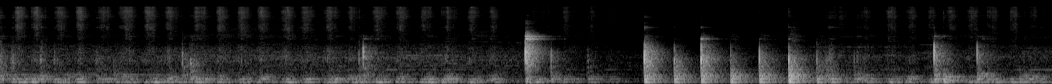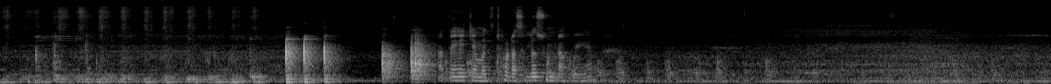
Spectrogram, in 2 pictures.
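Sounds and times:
pestle grinding in stone mortar: 0:00.0 - 0:06.1, 0:06.8 - 0:13.8
pestle striking stone mortar: 0:00.0 - 0:14.0.

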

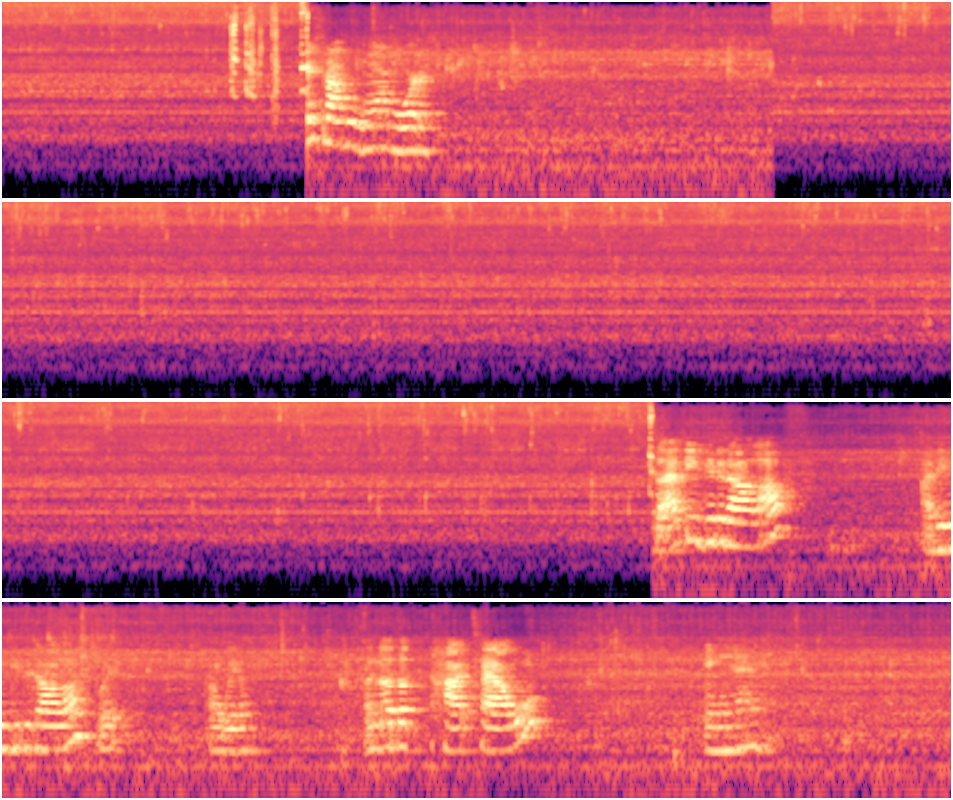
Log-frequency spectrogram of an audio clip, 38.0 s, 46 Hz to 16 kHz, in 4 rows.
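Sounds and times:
tap running: 0:02.0 - 0:03.4, 0:33.9 - 0:35.5.

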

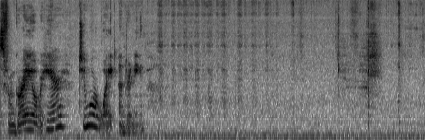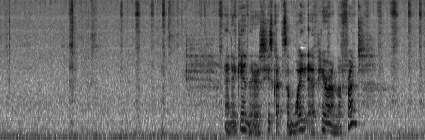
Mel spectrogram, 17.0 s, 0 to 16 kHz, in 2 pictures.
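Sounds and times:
pencil scratching on paper: 0:03.1 - 0:05.9, 0:10.9 - 0:12.1, 0:16.0 - 0:17.0.

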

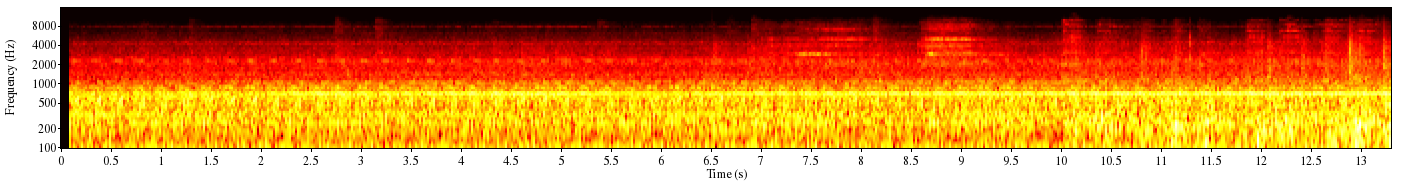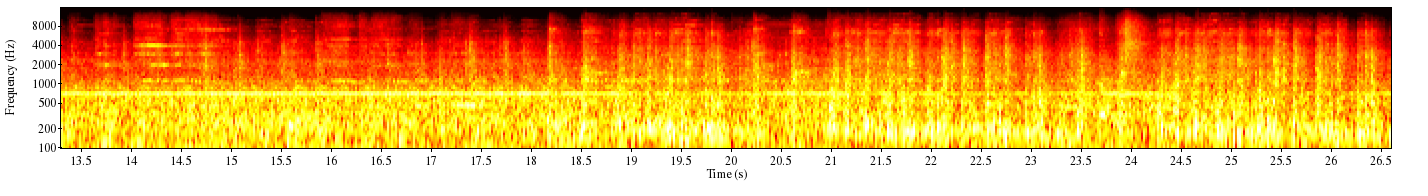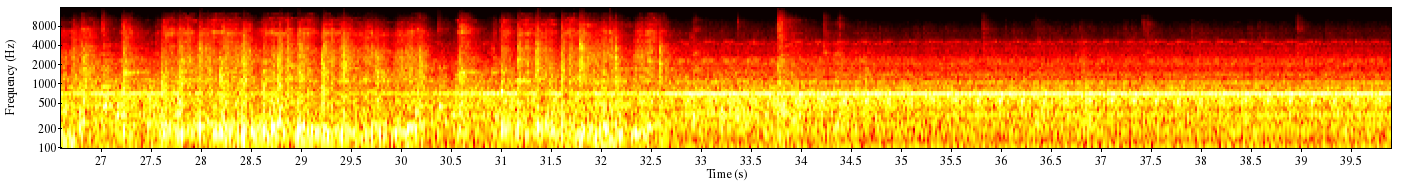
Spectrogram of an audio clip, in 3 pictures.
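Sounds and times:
train electrical whine: 0:00.1 - 0:39.9
wheel squeals: 0:07.0 - 0:09.4, 0:10.0 - 0:25.7
wheels clacking over rail joints: 0:10.0 - 0:33.1.

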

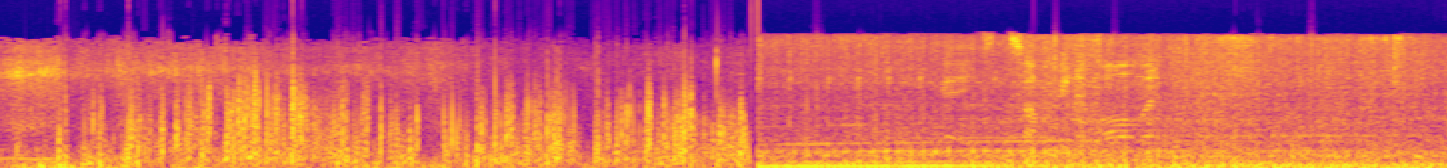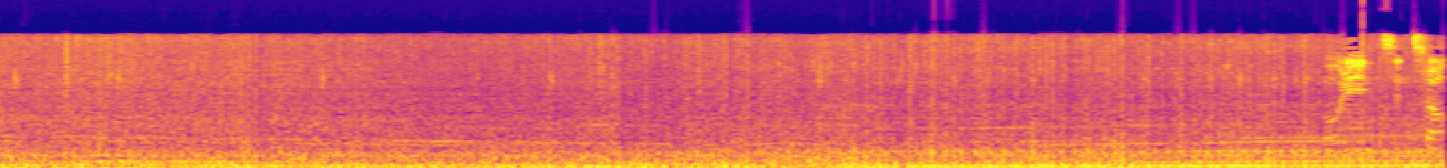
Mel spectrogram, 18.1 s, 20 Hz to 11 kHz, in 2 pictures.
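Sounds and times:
road and wind noise: 0:00.0 - 0:18.0
car engine running: 0:04.1 - 0:18.0.

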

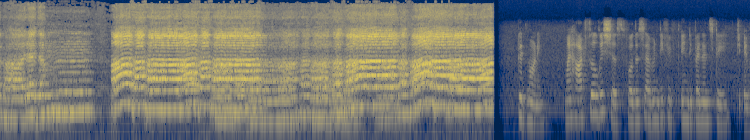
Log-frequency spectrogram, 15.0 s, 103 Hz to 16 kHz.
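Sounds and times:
voices singing: 0:00.0 - 0:09.9.

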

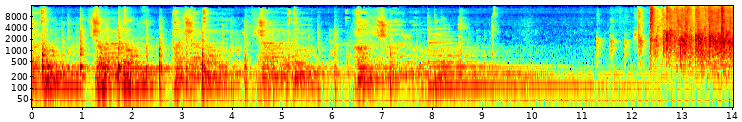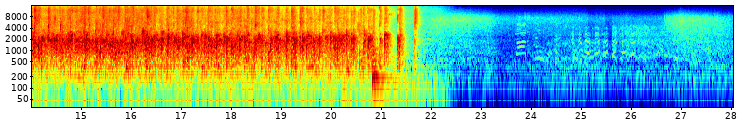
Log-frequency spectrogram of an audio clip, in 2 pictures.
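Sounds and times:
audience applauding: 0:11.3 - 0:21.8.

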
